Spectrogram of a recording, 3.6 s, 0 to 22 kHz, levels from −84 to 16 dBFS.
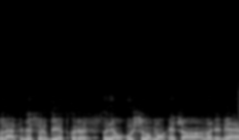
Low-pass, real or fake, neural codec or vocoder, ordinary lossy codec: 7.2 kHz; fake; codec, 44.1 kHz, 3.4 kbps, Pupu-Codec; MP3, 48 kbps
